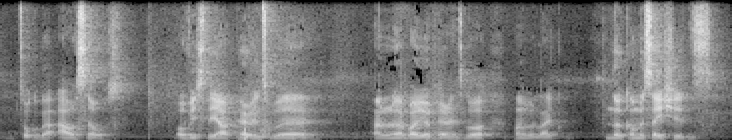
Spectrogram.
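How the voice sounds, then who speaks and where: A man talks at a fairly quick pace in a fairly low, monotone voice with flat intonation, leaving long, frequent pauses. Noticeable background noise and audible room echo surround him. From Nigeria. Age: young. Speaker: podcast guest. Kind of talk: casual chat.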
